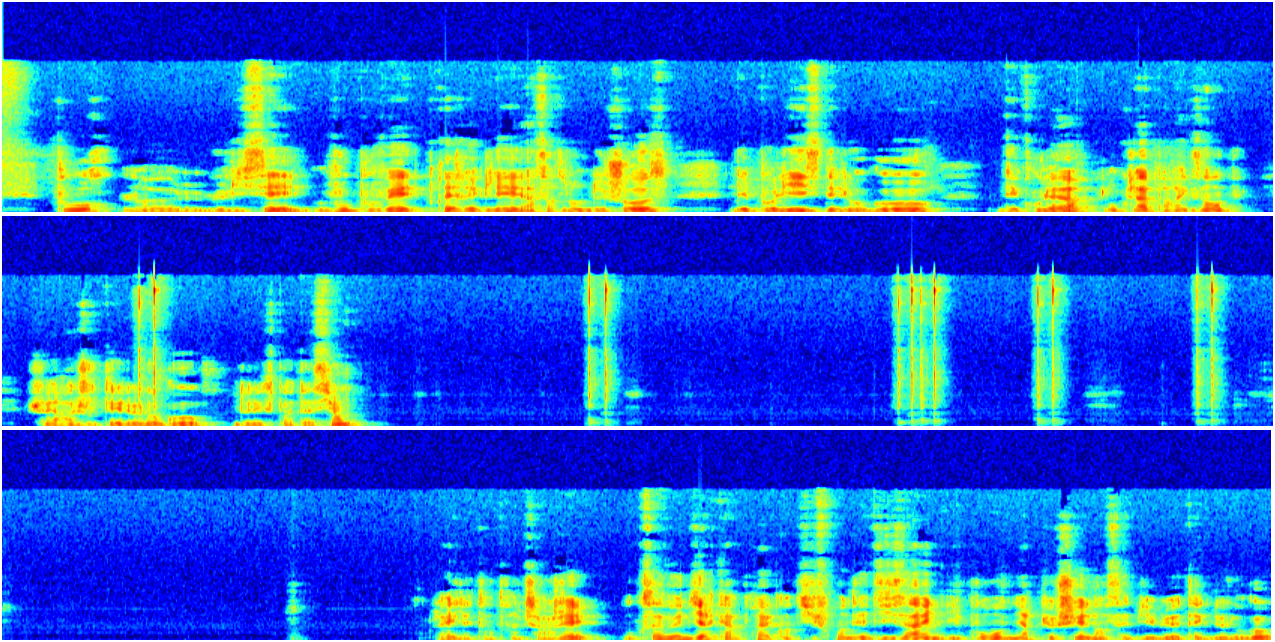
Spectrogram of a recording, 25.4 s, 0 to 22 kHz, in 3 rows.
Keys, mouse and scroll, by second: 9.4 click, 12.4 click, 14.5 click, 15.4 click, 16.5 click.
